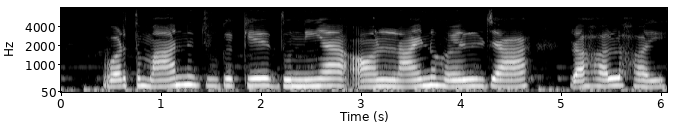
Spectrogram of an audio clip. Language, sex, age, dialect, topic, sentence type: Magahi, male, 25-30, Western, banking, statement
